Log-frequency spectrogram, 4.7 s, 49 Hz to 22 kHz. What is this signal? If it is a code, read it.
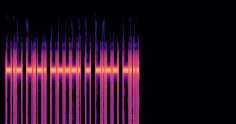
Morse code, heard as a keyed tone, about 34 wpm, 700 Hz. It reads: KC9TYB
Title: USA Call Signs Repeated 3x 35wpm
